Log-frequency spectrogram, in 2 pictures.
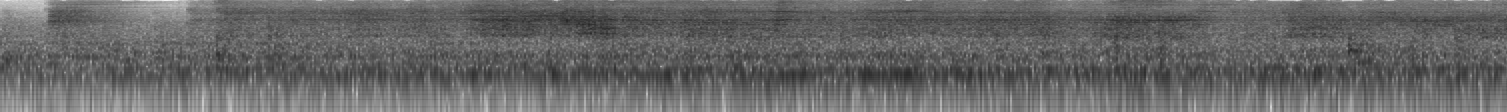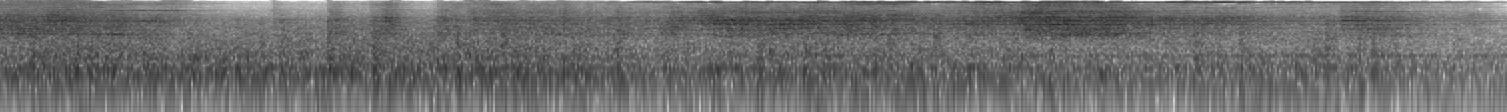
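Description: Train running noise: a steady rumble and hiss, with two stretches of high-pitched wheel squeal, a few seconds in and again near the end.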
